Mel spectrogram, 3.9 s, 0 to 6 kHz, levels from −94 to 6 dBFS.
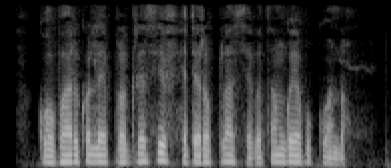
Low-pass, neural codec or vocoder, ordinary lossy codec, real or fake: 5.4 kHz; none; MP3, 32 kbps; real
